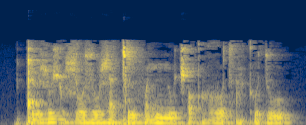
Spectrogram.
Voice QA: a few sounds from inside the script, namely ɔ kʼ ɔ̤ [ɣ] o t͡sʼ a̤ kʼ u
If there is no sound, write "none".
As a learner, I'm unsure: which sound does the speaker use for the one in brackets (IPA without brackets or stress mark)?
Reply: ɣ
